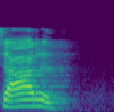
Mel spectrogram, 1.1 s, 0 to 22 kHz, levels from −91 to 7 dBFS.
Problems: echo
